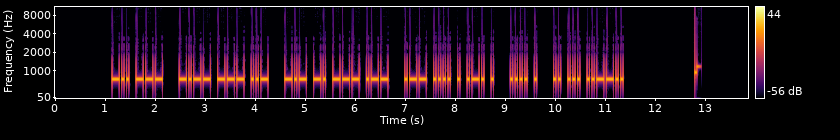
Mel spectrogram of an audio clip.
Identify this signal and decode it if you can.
Morse code, heard as a keyed tone, about 25 wpm, 700 Hz. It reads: DO YOU KNOW WHERE HE IS?
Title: Sentences from Top 300 Words 25wpm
